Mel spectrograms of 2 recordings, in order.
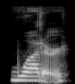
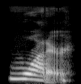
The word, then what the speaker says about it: water: thanks et le dernier attention à ne pas dire water mais bien water water on ne prononce pas le a comme un A français avec la bouche bien ouverte mais water vous pouvez aussi le prononcer à la Britannique avec un T au water water vous avez le choix donc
